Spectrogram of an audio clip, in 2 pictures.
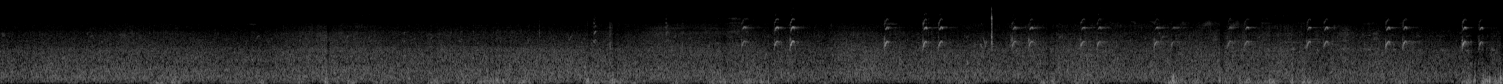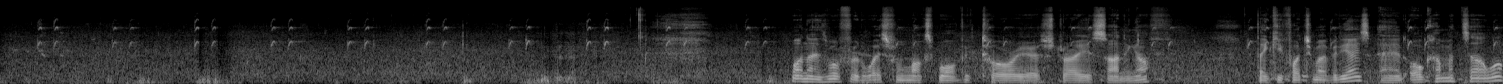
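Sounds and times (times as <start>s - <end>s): water lapping: 0.0s - 30.0s.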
